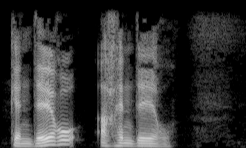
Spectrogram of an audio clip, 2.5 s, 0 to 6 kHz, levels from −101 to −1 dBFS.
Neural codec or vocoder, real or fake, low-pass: none; real; 5.4 kHz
